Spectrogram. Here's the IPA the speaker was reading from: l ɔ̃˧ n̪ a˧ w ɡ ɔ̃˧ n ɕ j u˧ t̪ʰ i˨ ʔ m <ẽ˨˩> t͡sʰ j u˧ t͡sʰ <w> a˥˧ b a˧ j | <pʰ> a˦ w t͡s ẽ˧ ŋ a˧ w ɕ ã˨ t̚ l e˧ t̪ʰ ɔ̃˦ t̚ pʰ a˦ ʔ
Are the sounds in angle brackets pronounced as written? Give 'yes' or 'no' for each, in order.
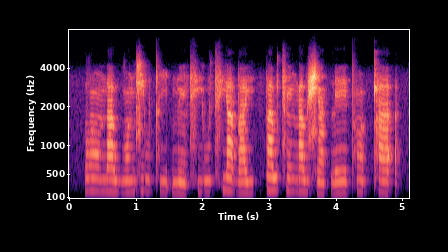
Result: yes, no, no

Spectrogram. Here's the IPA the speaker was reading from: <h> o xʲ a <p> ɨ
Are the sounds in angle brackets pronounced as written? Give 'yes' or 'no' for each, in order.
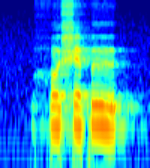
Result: yes, yes

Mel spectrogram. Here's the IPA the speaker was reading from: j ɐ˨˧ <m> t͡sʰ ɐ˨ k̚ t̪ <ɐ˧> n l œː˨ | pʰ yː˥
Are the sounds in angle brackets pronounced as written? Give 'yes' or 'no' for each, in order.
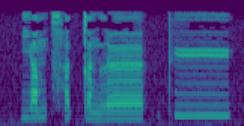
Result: yes, no

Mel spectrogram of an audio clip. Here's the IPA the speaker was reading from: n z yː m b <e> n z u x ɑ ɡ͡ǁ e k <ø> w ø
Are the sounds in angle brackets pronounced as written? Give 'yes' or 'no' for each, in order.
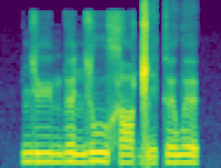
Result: no, yes

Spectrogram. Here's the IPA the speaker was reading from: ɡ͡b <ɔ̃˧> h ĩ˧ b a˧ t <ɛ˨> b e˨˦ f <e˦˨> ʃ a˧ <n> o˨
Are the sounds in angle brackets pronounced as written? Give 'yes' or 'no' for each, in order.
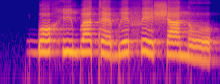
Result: no, yes, yes, yes

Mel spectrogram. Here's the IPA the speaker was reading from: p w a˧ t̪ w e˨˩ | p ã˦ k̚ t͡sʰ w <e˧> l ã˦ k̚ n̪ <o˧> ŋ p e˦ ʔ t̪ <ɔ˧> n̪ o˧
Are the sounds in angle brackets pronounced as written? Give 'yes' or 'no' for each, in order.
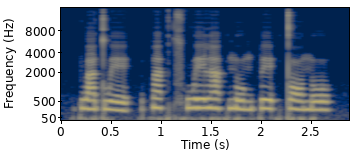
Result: no, yes, yes

